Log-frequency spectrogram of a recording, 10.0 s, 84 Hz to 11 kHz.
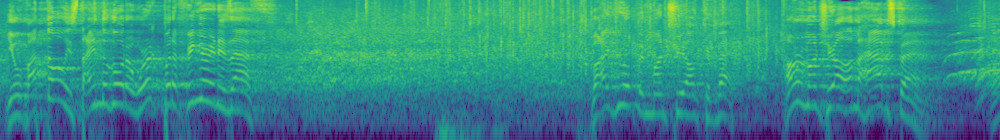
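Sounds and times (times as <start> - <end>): audience laughing: 2.5 - 6.2
audience applauding: 2.9 - 8.4, 9.6 - 10.0.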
